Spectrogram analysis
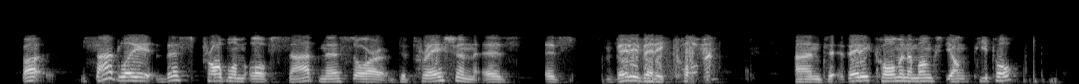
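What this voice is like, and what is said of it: Unusual non-American accent, speaking slowly. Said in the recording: “I'll talk a bit slowly to begin with until you get used to hearing this unusual accent.”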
